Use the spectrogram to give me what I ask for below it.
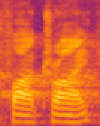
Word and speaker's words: Far Cry: Y he trabajado en muchísimos juegos, desde Assassin's Creed a Splinter Six, a Far Cry, si queréis que lo pronuncie a la inglesa, Far Cry.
